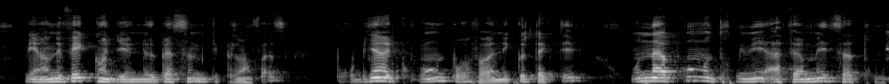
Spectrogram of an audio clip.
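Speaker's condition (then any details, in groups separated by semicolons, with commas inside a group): Primary progressive multiple sclerosis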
